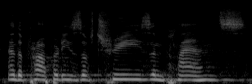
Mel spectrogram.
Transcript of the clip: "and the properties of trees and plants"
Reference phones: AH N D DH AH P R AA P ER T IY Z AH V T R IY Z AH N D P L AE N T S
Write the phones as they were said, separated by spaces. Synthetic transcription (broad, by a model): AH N DH AH P R AA P ER T IY Z AH V T R IY Z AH N P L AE N T S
